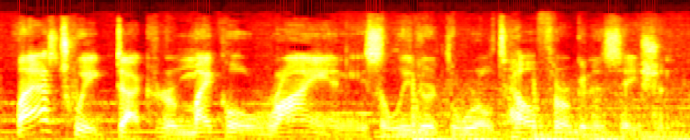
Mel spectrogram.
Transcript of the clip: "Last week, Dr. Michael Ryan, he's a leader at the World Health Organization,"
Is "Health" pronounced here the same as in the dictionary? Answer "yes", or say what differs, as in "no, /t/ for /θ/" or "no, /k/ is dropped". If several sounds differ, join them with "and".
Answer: yes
